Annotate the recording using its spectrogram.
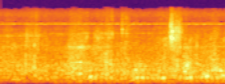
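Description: Faint outdoor ambience with scattered soft rustles and one sharp click or snap about three-quarters of the way through.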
